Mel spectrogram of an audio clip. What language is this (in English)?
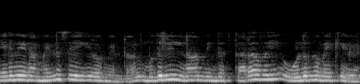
Tamil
